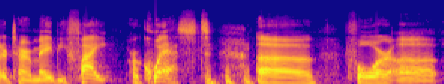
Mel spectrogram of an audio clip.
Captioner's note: chuckles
